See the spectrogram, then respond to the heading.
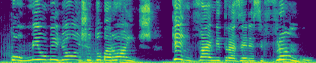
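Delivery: big roaring bellow. Gancho roars at his henchmen. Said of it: "Rugiu ele".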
